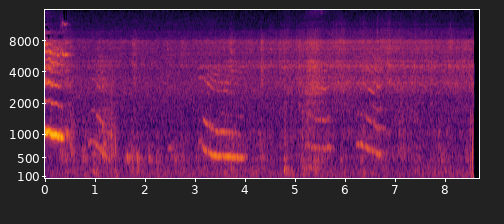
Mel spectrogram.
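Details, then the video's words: Beagle puppies outside seeking attention while others play fight in a dog house; high, sliding whimpers and whines, several falling in pitch, come in short bursts with quiet gaps between. "Beagle puppies out side wanting attention and other ones play fighting in dog house"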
